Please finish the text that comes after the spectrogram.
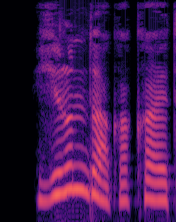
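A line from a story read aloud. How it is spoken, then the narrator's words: Trembling voice. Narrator (Russian): дрожащим голосом проговорила Айна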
